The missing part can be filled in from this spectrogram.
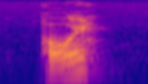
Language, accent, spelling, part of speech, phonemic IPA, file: German, Austria, Pol, noun, /poːl/, De-at-Pol.ogg
- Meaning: pole (point on a spherical body's surface intersected by its rotational axis)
